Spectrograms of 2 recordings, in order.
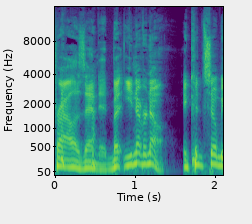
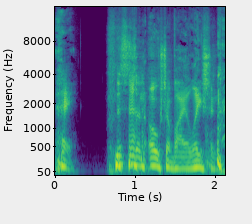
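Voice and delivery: ordinary talk

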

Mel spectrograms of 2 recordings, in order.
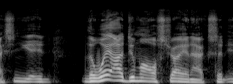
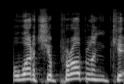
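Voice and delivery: put-on Scottish accent, very high-pitched; 10 semitones higher than usual. Retelling how Chris answered while both were stuck in the accent: put-on accent. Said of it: "and the accent went".

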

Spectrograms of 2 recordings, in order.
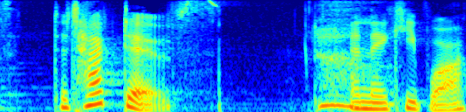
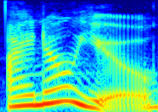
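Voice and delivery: put-on, insanely calm, eerie killer voice, higher pitch; 4 semitones higher than usual. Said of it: "is insanely calm".

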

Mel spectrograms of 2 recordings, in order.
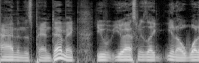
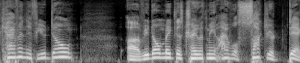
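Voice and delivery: put-on upset girlish voice, much higher; 8 semitones higher than usual. Retelling what a girl said during a trade: mock-upset threat. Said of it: "she got so upset she forgot how to make a threat".

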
